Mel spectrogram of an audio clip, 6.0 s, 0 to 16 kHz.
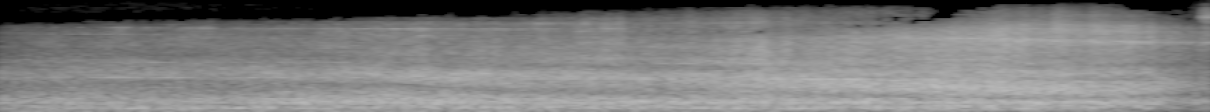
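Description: Engines of an Airbus A330 twin-jet airliner coming in to land, a steady roar that grows louder over several seconds as the aircraft nears.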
